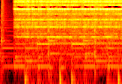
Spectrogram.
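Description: Alarm-clock bell sound effect ringing loudly, starting a moment in: a fast, high, rattling bell ring that signals the countdown timer has run out.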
